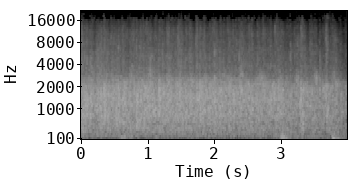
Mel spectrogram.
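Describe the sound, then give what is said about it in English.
A crowd applauds steadily for the event's sponsors, dense overlapping hand claps filling the whole stretch at an even, fairly loud level with no voices. “So if you don't mind, a big applause for our sponsors,”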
